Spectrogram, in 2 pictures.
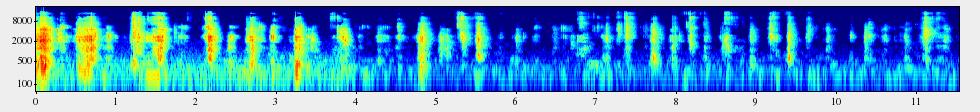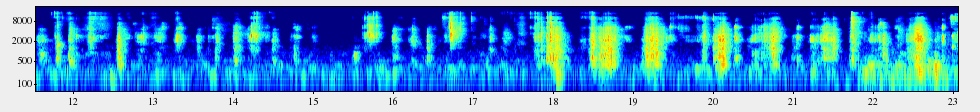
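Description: A young woman chews crunchy fried food close to a microphone, with loud crisp crunches.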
